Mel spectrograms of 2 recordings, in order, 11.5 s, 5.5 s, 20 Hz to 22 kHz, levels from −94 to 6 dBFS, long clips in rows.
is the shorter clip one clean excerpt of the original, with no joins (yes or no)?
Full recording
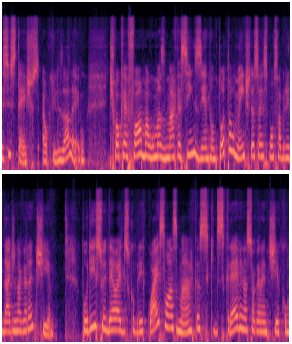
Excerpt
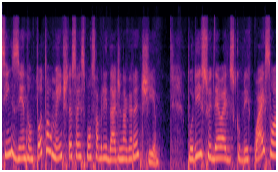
yes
